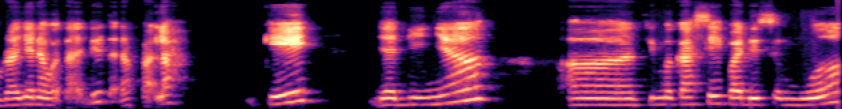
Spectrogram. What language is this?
Malay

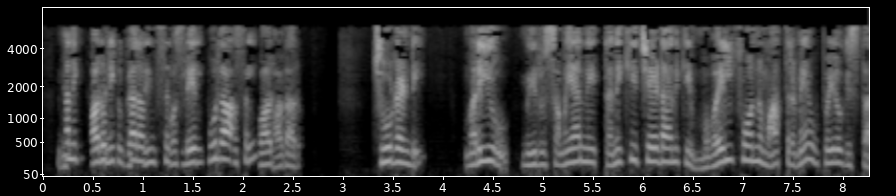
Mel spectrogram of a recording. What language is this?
Telugu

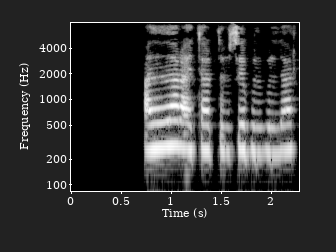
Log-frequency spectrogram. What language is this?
Uzbek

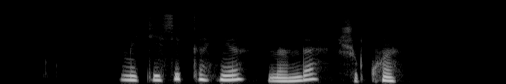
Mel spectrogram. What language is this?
Huautla Mazatec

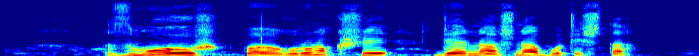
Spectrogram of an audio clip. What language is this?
Pashto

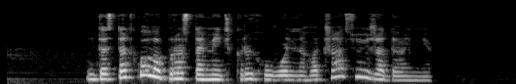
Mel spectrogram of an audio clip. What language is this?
Belarusian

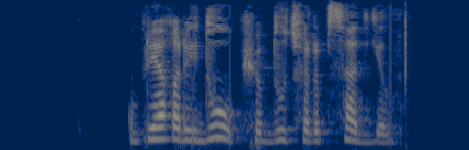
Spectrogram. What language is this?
Abkhazian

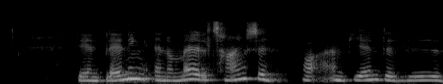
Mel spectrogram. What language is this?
Danish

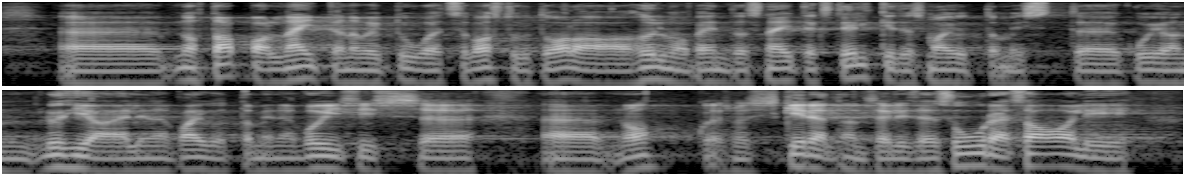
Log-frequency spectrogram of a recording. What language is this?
Estonian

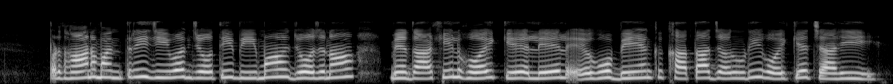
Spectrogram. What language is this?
Magahi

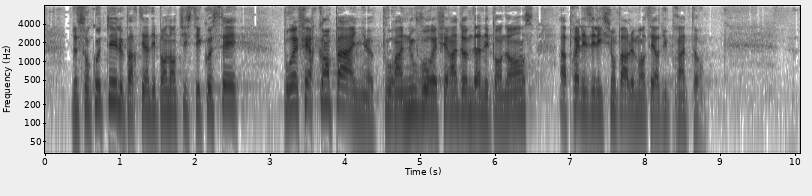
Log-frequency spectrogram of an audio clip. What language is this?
French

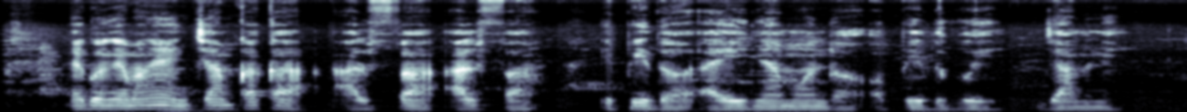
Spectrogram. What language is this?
Luo (Kenya and Tanzania)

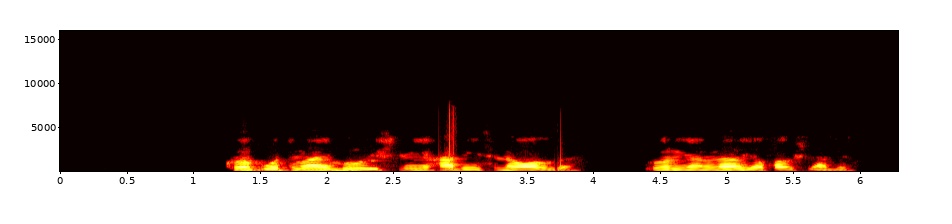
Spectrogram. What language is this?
Uzbek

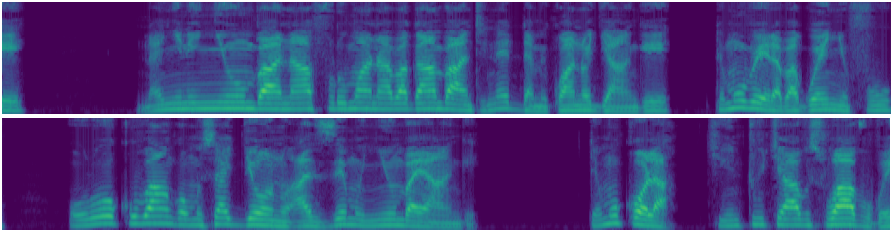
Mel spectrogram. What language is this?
Ganda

